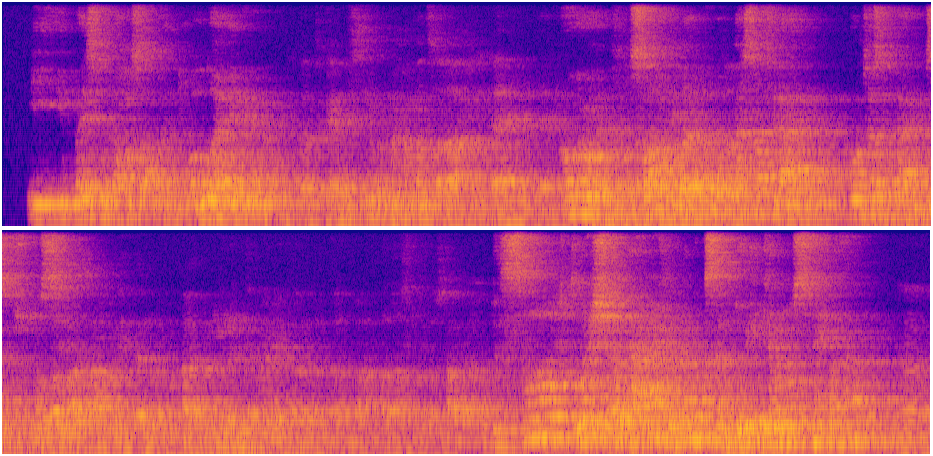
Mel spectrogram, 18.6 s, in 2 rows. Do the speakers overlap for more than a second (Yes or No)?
Yes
